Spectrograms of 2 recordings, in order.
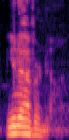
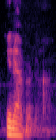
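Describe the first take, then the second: First: Says it again louder, for emphasis; louder repeat. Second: Said in the usual way. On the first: Shown as a demonstration.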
